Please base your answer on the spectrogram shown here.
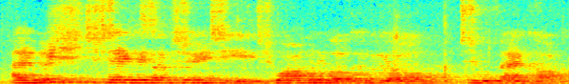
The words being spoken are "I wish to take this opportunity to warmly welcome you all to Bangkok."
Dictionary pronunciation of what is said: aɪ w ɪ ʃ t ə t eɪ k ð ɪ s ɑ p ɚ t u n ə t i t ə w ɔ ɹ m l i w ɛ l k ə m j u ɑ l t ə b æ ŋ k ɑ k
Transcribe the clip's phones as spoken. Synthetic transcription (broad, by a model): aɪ w ɪ ʃ t ə t eɪ k ð ɪ s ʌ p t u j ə t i t ə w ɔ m i w ɛ l k ə m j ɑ t ə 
